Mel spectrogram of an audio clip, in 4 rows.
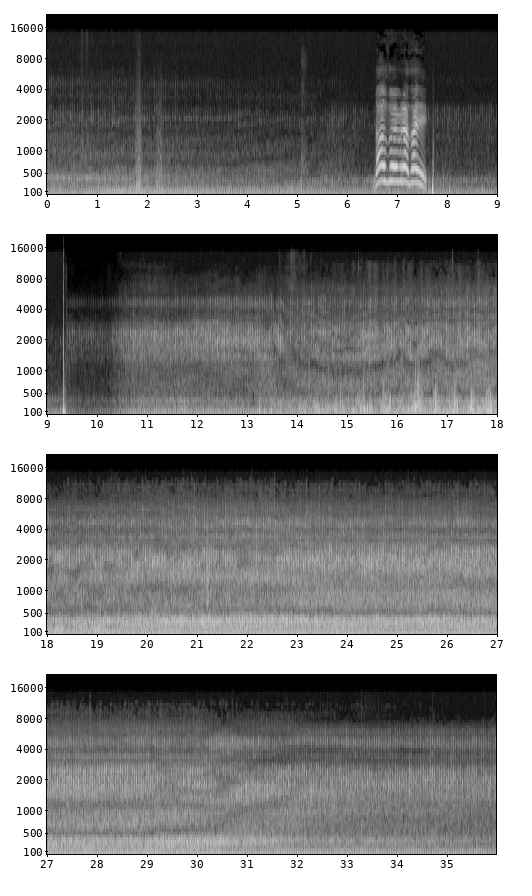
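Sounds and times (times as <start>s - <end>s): tractor engine running: 0.0s - 35.9s.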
